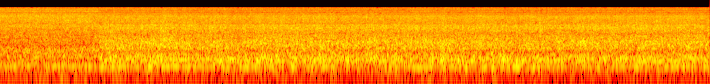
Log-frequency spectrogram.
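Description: Water splashes and rushes steadily over a wooden weir.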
